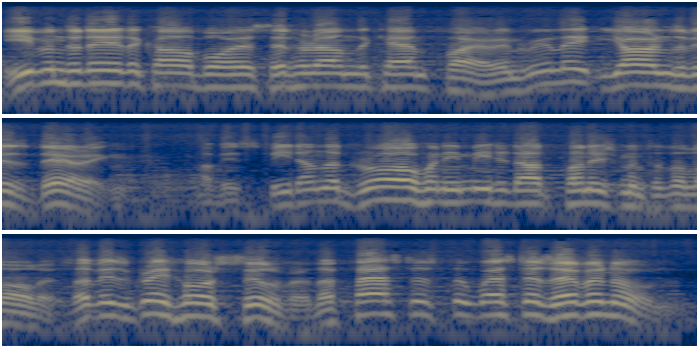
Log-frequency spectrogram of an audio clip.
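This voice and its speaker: A man's voice: on the high side, big pitch swings, brisk, a bit bright, dull audio. A man with an American accent narrating a scripted 1930s radio western in a dramatic, declamatory manner. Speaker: announcer, narrator. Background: music.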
